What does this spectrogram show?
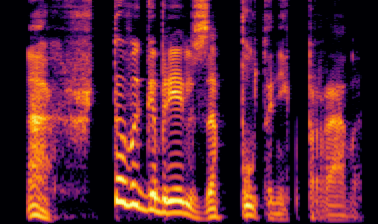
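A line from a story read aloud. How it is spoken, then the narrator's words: Laughing exclamation, aunt. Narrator (Russian): смеясь воскликнула тетушка Кэт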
